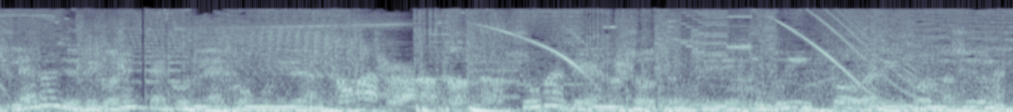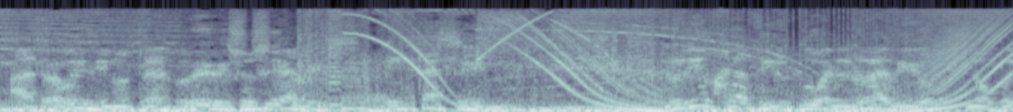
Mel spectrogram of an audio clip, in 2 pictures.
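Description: Radio station jingle: electronic music with a steady beat, cut with sharp downward-sweeping whooshes several times and rising sweeps near the end.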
